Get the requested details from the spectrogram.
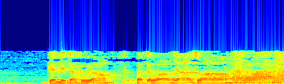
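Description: An elderly man chants in a steady, sung voice.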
